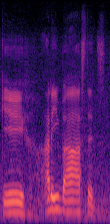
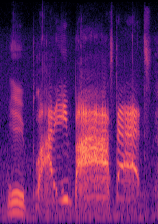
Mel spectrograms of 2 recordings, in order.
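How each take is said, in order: First: Said in the usual way. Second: High, slow, shouted curse; drawn-out mock outrage. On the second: Real, not acted. Streamer yelling at chat for spamming, slow high mock howl. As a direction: stretch it out in a loud mock howl.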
